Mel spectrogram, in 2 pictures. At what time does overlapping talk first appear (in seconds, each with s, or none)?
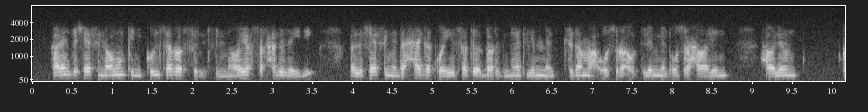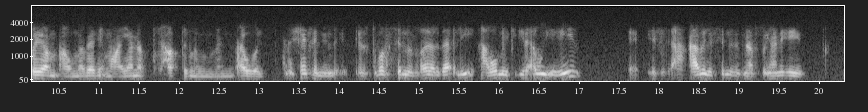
none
